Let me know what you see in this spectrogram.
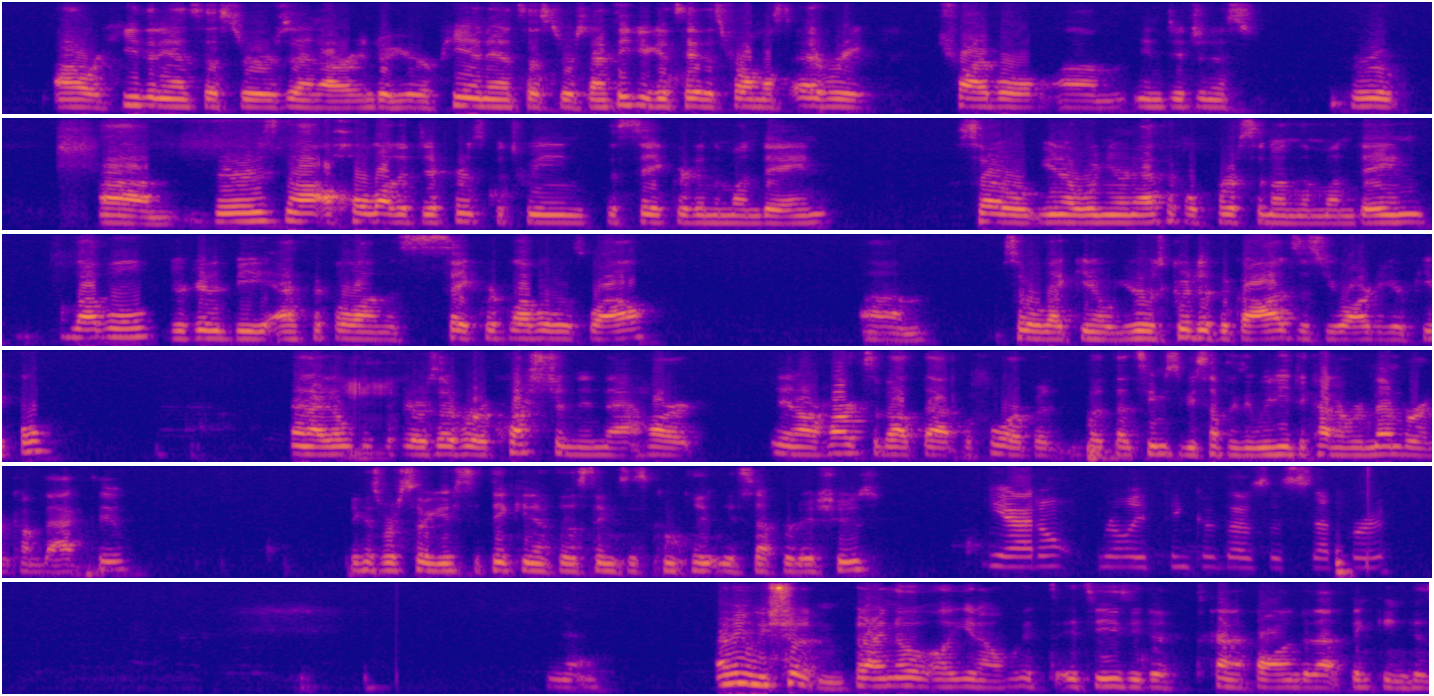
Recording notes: Troth Skype Moot.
